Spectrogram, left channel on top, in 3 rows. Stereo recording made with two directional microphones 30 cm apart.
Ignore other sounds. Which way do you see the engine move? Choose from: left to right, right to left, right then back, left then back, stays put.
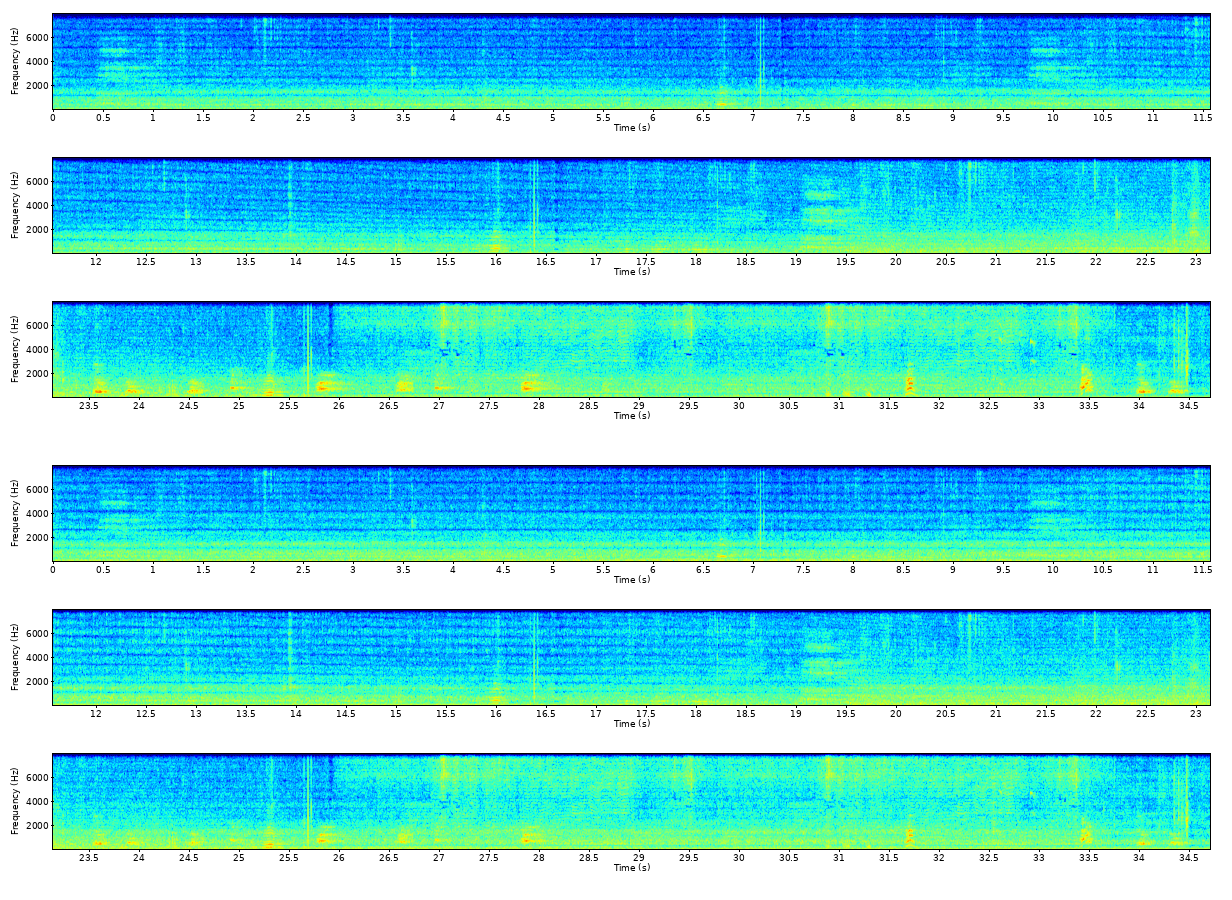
stays put.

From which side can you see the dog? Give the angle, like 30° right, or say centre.
20° left.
